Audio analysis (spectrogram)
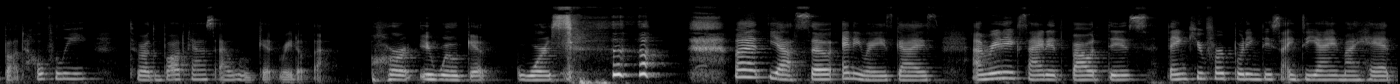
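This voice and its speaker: A woman in her twenties from Costa Rica, a native Spanish speaker, hosting a casual solo podcast in a chatty way, often laughing and restarting her sentences. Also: on the high side. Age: 20s. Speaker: podcast host.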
